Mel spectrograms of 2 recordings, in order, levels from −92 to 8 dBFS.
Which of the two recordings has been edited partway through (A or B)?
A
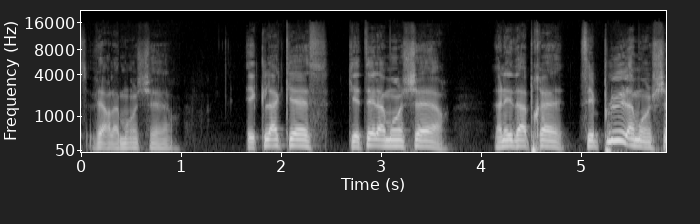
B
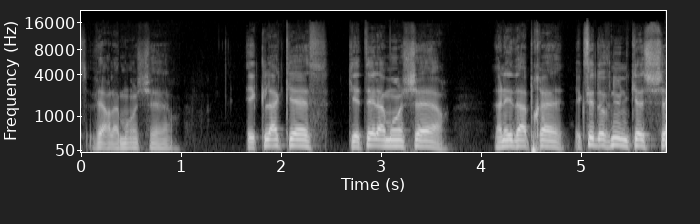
B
